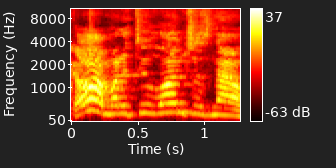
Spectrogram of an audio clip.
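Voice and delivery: put-on high, chipper kid voice; a boy keen to impress, voiced high; Bobby announcing lunges to his dad, high and cheerful; eager kid. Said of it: "then Bobby's like".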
